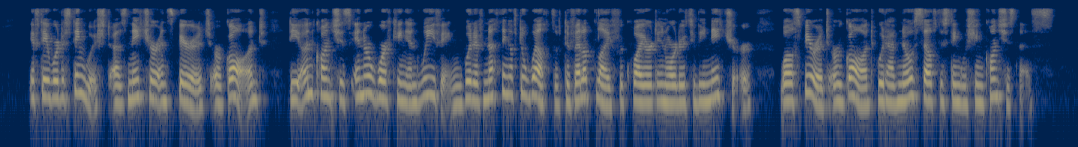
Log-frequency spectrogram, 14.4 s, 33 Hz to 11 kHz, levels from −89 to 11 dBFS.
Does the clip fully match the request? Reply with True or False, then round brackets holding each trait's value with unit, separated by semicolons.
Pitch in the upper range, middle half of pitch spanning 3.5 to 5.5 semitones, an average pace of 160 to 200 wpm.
True (210 Hz; 3.9 semitones; 170 wpm)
